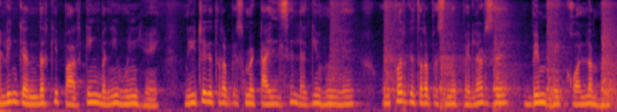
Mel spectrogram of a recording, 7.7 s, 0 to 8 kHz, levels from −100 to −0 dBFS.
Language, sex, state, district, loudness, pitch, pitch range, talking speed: Hindi, male, Bihar, Jahanabad, -33 LUFS, 155 Hz, 145-165 Hz, 200 wpm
